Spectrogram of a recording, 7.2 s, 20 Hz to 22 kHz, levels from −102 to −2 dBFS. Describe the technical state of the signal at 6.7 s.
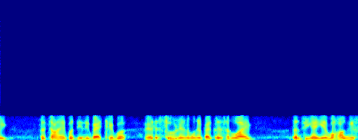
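At 6.7 s you're hearing the Codec 2 vocoder throughout: the voice is rebuilt from sine waves, so it's robotic and buzzy, squeezed into roughly 200 Hz to 3.7 kHz, consistent with a rate around 1.3 kbit/s. On top of that, bit errors on digital voice radio hit from 6.64 to 6.82 s. A few percent of flipped bits scramble the pitch, level and spectrum of a handful of frames, so the voice jumps and warbles into bleepy gibberish.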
